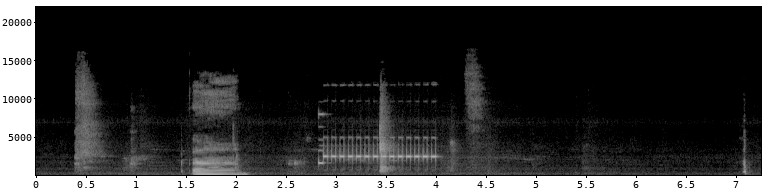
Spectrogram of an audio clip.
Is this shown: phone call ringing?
yes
